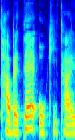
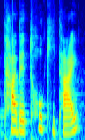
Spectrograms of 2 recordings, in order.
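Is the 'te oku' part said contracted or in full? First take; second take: full; contracted. First: The te and oki are said as separate syllables. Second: The te and oki merge into one toki. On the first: "Instead of" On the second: "shortened as toku"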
